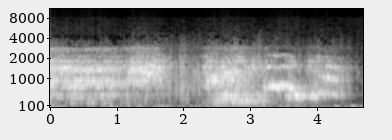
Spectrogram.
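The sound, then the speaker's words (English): An elephant trumpets loudly, two long, brassy blasts separated by a brief dip, with a harsh roaring edge and a slight echo. “Ganga was not with Tila. The elephant returned riderless.”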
